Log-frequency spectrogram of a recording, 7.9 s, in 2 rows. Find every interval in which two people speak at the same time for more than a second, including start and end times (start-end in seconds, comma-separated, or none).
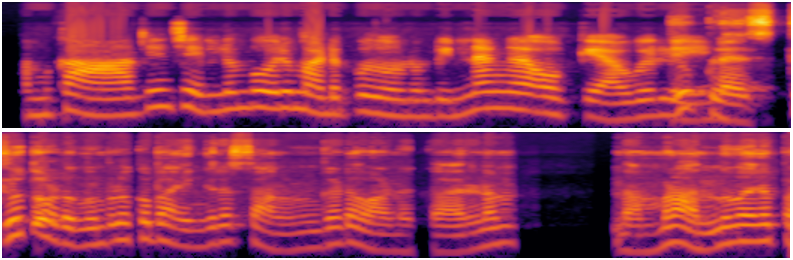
none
